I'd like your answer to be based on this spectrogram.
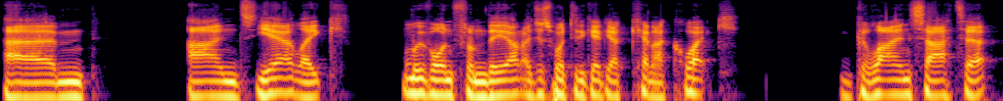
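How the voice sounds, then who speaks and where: A man hosts a relaxed gaming podcast, chatting along in an excitable, rambling way. His voice is bright and a touch tense, and it climbs sharply whenever he gets worked up. He sounds like a regular who knows his co-hosts well. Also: slow pace. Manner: excitable and chatty, jumps up in pitch when enthused. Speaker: podcast host. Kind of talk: casual chat about video games.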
